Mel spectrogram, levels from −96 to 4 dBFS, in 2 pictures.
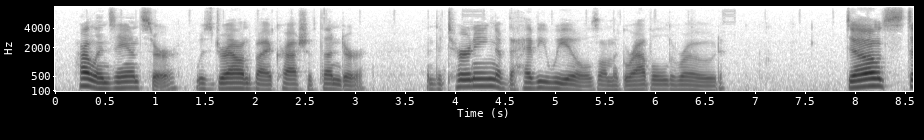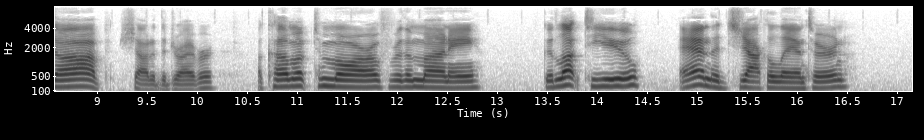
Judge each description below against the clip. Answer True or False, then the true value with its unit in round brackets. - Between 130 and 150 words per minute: True (145 wpm)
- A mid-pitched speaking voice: True (165 Hz)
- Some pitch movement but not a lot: False (6.2 semitones)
